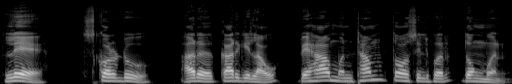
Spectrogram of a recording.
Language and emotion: Bodo, neutral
